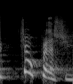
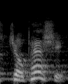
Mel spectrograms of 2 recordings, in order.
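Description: First: High-pitched, pleased echo of the name; excited recognition. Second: Said in the usual way. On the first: Retold or imitated. Caller hears the actor he was describing, excited recognition. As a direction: seize on the name as the right one.

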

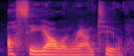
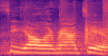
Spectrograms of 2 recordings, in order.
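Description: First: Said in the usual way. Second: Louder repeat. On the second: Real, not acted. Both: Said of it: "all I wanna say to you guys".

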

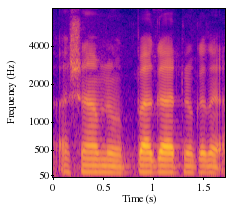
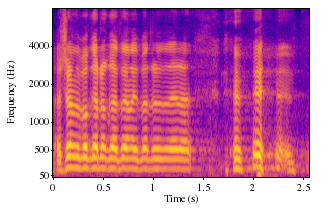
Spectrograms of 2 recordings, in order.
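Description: First: Said in the usual way. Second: "Ashamnu, bagadnu" rattled off quickly, laughing; rushed. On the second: Shown as a demonstration. Teacher mocks a hurried confession, quick and laughing. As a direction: zip through it carelessly. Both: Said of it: "Say it quickly".

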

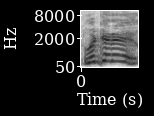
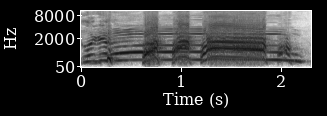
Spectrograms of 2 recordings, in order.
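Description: First: Said in the usual way. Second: Slow, stretched, shouted; loud drawn-out shout. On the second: Real, not acted. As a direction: drag it out and yell it.

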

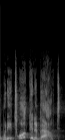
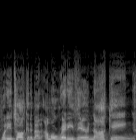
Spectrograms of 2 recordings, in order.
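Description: First: Too-high exclamation. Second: God's exasperated reply. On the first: God answering someone's prayer, voiced a little too high. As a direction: voice jumping up high mid-question. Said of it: "that was a little high". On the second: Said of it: "He goes". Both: Acted.

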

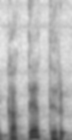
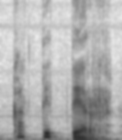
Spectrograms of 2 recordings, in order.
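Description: First: "catéter" stressed on the middle syllable, ca-TÉ-ter; common stress shift. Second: "cateter" stressed on the end, ca-te-TER; slow "cateter", landing on TER; final-syllable stress. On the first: Teacher quoting the widespread usage, middle syllable stressed. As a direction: put the weight on TÉ in "catéter". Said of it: "o uso tão disseminado de catéter". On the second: Teacher giving the rigorous form of the word, carefully stressed. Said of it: "cateter é uma palavra oxítona". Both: Shown as a demonstration.

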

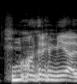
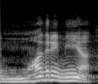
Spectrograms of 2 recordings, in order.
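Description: First: Louder, higher madre mía bursting out; amazed exclamation. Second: A first hushed madre mía; stunned, held back. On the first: Father sees his car open, amazed outcry. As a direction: let the surprise burst out. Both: Retold or imitated. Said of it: "El hombre flipa y dice".

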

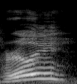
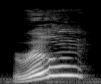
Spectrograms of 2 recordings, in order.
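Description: First: Incredulous. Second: Much higher, louder incredulous Really; escalated indignant Really; disbelieving. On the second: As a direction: shriek the word in disbelief. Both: Real, not acted. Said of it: "you wanna go there".

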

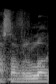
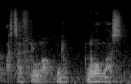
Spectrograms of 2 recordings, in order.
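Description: First: Louder cry of alarm; screamed exclamation. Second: Quiet, steady exclamation; calm, not screaming. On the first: Passengers crying out as the brakes fail, loud alarmed cry. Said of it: "Kita teriak". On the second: Driver Bambang asking calmly what is wrong, quiet and steady. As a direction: keep it level while others panic. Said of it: "Mas Bambang nggak teriak". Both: Retold or imitated.

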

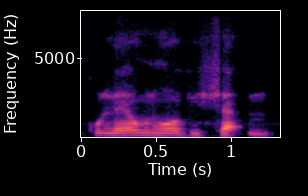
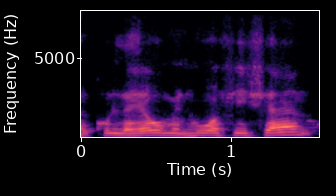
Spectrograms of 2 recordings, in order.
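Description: First: شأن with a glottal catch, "sha'n"; recited line falling on a hamzated شأن; hamza sounded. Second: شان with a long smooth "aa", no glottal stop; slow recited line, rising on an unbroken شان; hamza left out. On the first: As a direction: cut شأن with a glottal stop before the n. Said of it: "جاء بالهمز". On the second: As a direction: glide through شان as "shaan", slowly. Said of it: "ترك الهمز". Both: Shown as a demonstration.

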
